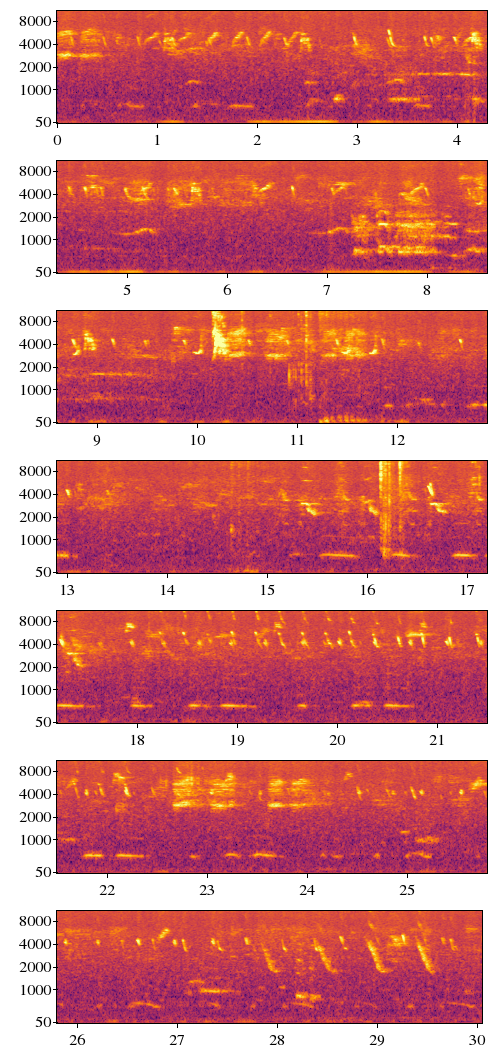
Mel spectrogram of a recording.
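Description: Very faint bird calls, near silence overall: many short high chirps throughout, with a run of low short notes at about two a second in the middle stretch.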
